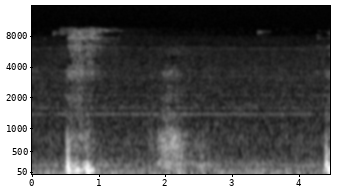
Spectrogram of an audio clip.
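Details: Rin, a sleeping Cavalier King Charles Spaniel of a flat-nosed breed, snores in rough, low, rattling snorts like a pug or bulldog. A strong burst near the start, a softer breathy one in the middle and another at the end.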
